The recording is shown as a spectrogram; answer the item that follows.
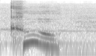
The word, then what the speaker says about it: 罟: Net in Taiwanese coup has the same pronunciation as the word hope.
